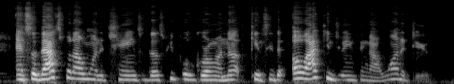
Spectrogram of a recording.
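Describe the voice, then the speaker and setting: Talking very fast, a woman with a fairly high, somewhat breathy voice uses ordinary pitch variation. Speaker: interviewed performer. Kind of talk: interview. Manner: casual.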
